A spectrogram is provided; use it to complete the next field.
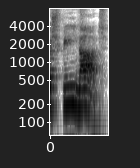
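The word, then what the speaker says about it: Spinat: आई को आई नहीं पढ़ना, इंग्लिश में आई ही पढ़ते हैं लेकिन जर्मन जुबान में आई को ई पढ़ा जाता है तो ये बनेगा स्पीनाट, स्पीनाट, है, पालकों को कहते हैं वैसे।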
